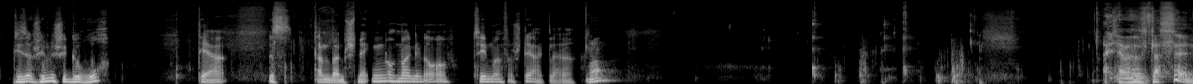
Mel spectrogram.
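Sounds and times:
speech: 0.2s - 6.4s, 8.4s - 10.2s, 11.0s - 11.9s
person chewing bread with crunching bites: 6.7s - 11.1s.

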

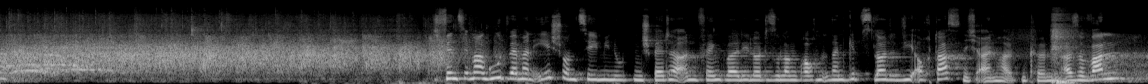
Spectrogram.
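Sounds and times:
audience applause: 0.0s - 5.1s
speech: 4.4s - 11.4s.

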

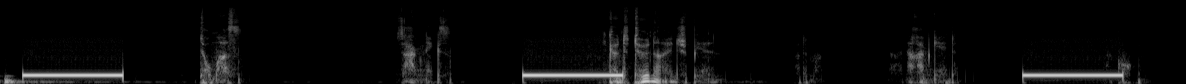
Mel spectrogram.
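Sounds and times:
telephone ringing tone: 0.2s - 1.2s, 5.2s - 6.2s, 10.2s - 11.3s
speech: 6.4s - 7.2s.

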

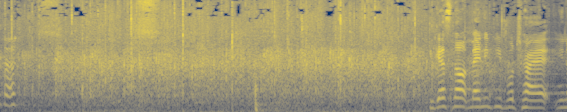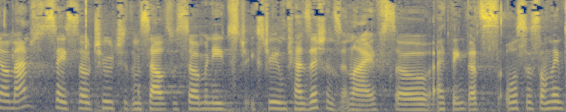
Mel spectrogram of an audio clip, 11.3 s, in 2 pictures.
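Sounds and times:
speech: 0.0s - 0.6s, 4.3s - 11.3s
audience applause: 0.0s - 5.9s.

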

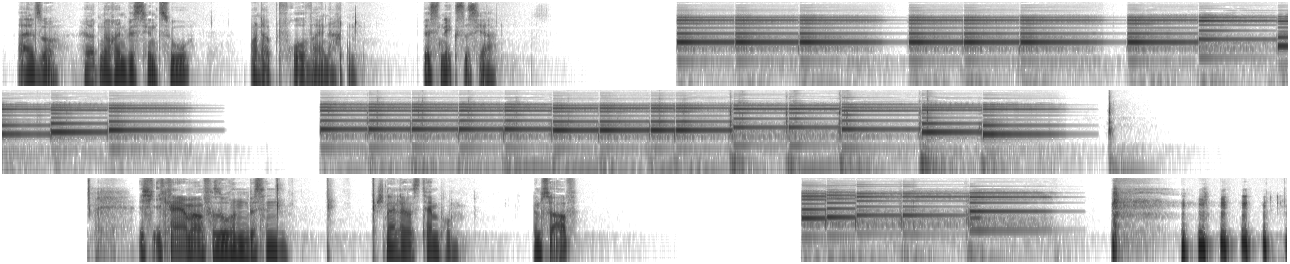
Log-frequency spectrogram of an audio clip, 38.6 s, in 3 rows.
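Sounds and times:
speech: 0.2s - 5.1s, 27.4s - 28.7s, 29.5s - 30.4s, 31.0s - 31.5s
children's toy piano playing a simple melody: 6.8s - 15.1s, 16.0s - 23.8s, 33.7s - 36.5s
laughter: 36.8s - 38.5s.

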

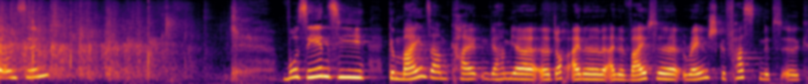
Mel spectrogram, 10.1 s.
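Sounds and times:
audience applause: 0.0s - 2.6s
speech: 0.2s - 0.9s, 3.6s - 10.1s.

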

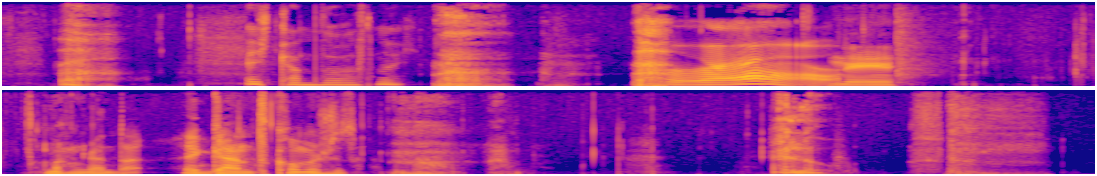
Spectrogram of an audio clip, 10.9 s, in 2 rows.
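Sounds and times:
person imitating a lion's roar: 0.3s - 0.7s, 2.2s - 4.2s
speech: 1.2s - 2.6s, 3.4s - 4.6s, 5.7s - 7.8s, 9.3s - 10.4s.

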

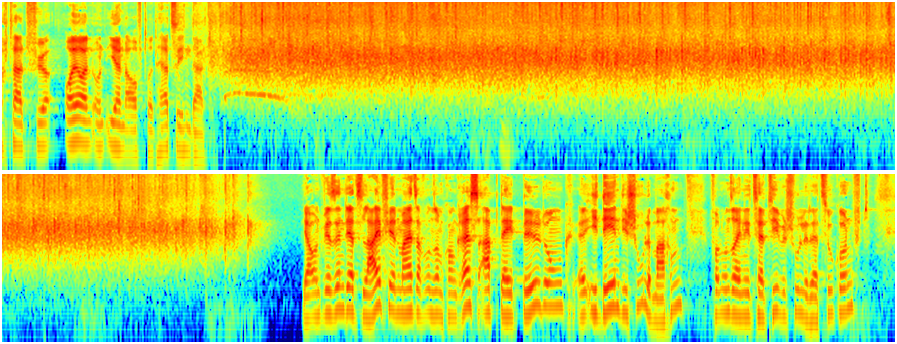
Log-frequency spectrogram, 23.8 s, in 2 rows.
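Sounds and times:
speech: 0.0s - 3.0s, 15.9s - 23.8s
thunderous applause from audience: 2.8s - 15.3s.

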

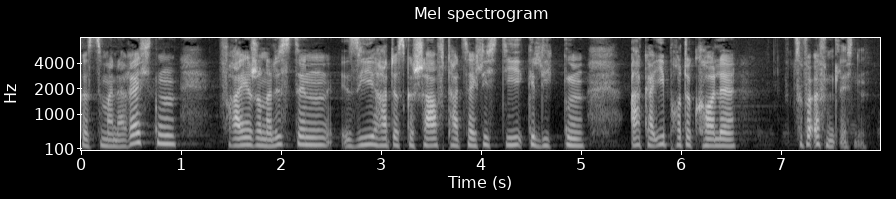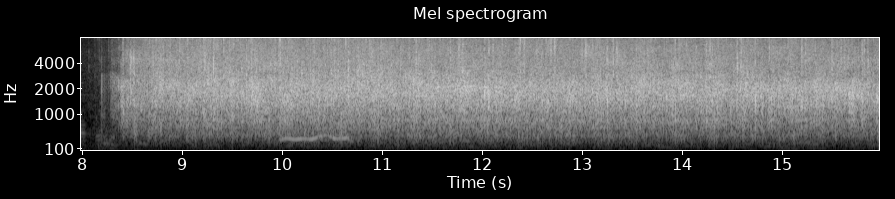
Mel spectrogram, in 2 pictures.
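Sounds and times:
speech: 0.0s - 8.5s
audience applause: 8.2s - 15.9s.

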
